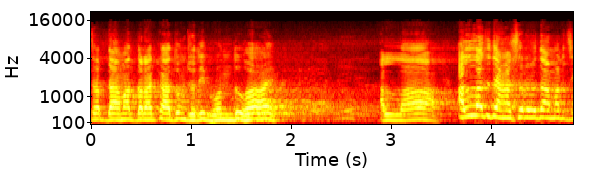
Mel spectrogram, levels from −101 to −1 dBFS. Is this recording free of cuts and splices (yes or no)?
yes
